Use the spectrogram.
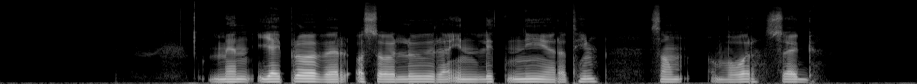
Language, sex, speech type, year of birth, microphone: Norwegian, male, read, 1989, Sennheiser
